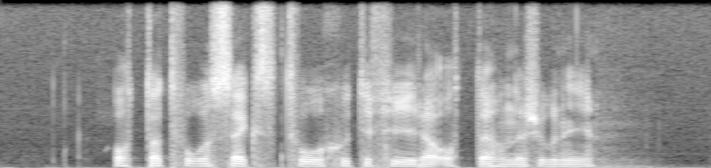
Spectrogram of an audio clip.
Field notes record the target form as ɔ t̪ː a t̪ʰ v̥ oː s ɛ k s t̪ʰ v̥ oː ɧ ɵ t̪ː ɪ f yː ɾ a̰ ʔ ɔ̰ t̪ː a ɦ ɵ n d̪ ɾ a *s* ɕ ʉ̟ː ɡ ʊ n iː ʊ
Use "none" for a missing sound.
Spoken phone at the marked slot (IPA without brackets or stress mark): none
